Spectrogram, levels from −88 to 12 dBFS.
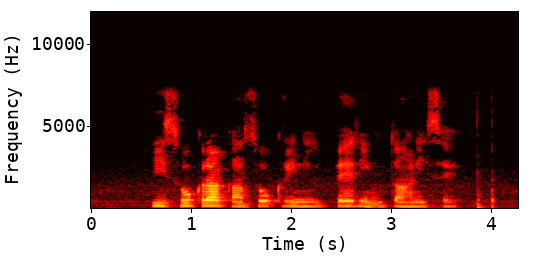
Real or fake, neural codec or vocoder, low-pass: real; none; 7.2 kHz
